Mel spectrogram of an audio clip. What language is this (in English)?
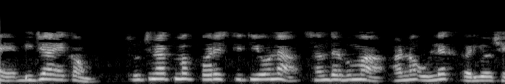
Gujarati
